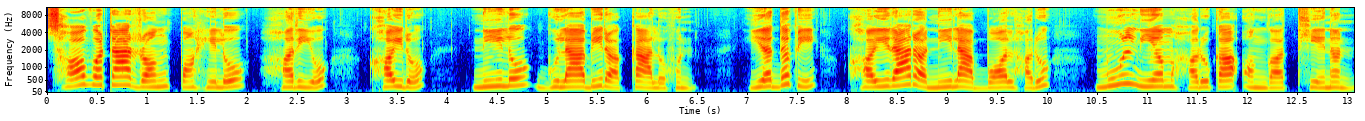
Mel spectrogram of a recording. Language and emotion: Nepali, neutral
